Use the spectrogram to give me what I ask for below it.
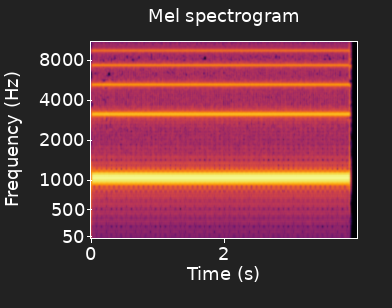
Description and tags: LR35902 Square C7
A sound which reminded me a lot of the GameBoy. I've named it after the GB's CPU - the Sharp LR35902 - which also handled the GB's audio. This is the note C of octave 7. (Created with AudioSauna.)
fuzzy, square, synth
